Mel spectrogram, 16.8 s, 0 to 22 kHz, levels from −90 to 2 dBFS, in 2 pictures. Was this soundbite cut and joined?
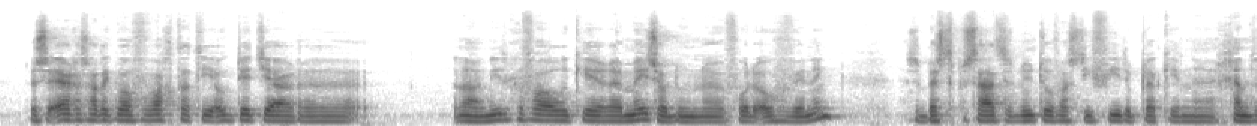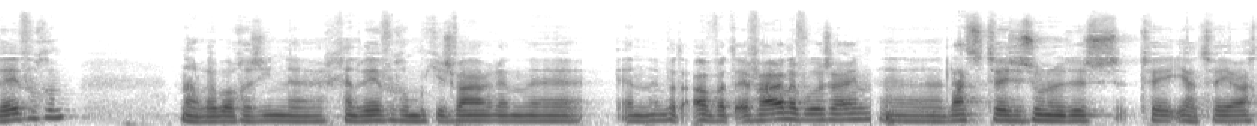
yes; 1 cut; at 14.2 s

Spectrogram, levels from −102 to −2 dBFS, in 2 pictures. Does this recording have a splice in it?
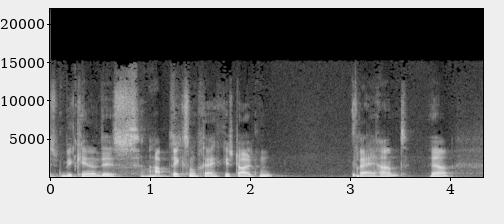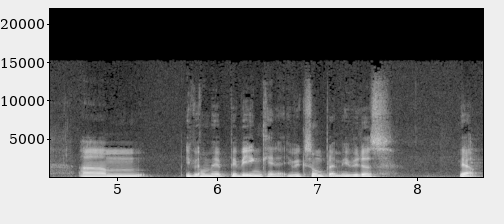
yes; 1 cut; at 5.8 s

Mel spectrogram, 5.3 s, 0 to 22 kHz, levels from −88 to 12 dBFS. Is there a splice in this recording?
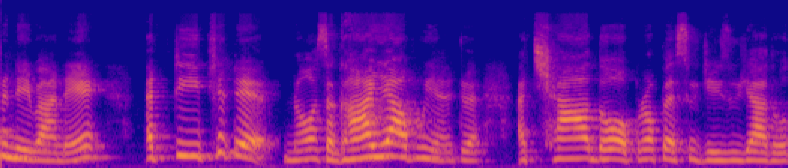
yes; 1 cut; at 1.9 s

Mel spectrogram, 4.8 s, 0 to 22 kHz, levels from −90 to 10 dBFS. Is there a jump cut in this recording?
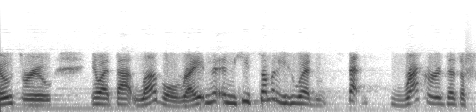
no; 0 cuts

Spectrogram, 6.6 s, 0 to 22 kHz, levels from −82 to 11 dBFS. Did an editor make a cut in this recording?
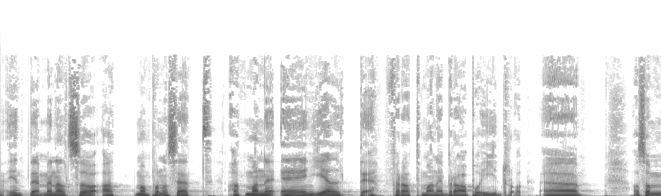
yes; 2 cuts; at 2.2 s, 5.3 s

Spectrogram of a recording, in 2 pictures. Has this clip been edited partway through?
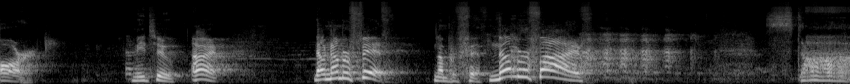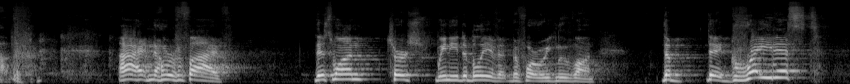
yes; 2 cuts; at 1.3 s, 14.1 s

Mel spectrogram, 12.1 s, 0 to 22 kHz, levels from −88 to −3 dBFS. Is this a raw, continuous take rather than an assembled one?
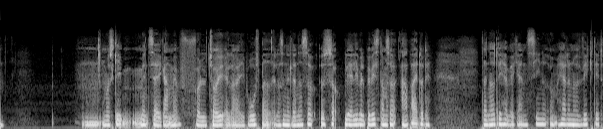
no; 3 cuts; at 6.3 s, 7.7 s, 9.9 s

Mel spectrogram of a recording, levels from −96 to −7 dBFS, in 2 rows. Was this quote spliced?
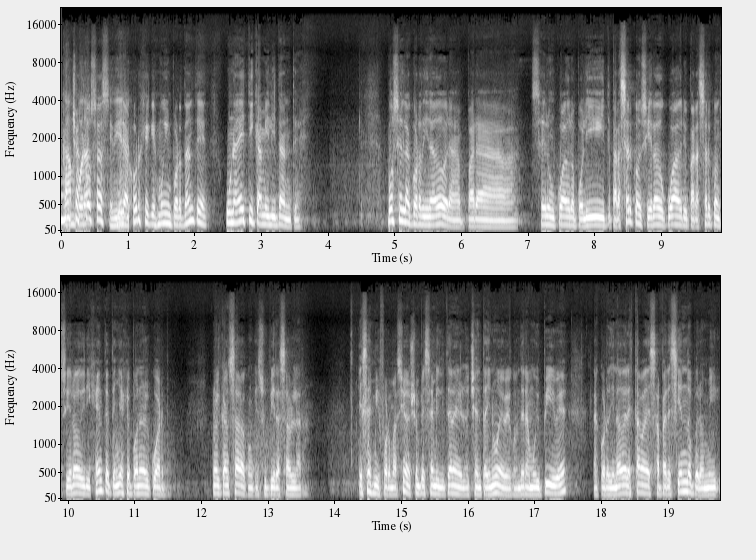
yes; 1 cut; at 1.0 s

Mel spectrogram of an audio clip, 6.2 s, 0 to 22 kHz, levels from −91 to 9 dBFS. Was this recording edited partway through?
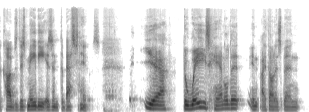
yes; 2 cuts; at 3.5 s, 5.2 s

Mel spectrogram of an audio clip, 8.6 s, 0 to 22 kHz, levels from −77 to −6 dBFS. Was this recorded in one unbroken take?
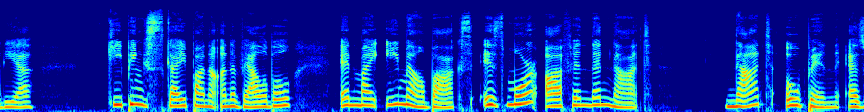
yes; 0 cuts

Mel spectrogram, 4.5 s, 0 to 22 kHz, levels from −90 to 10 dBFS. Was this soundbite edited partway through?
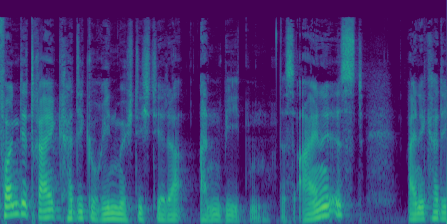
no; 0 cuts

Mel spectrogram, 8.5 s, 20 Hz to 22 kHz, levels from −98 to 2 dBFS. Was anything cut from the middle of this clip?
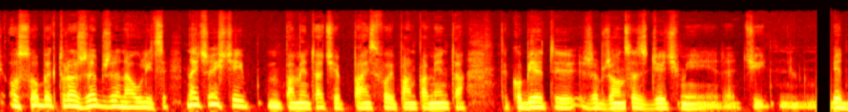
yes; 1 cut; at 1.8 s

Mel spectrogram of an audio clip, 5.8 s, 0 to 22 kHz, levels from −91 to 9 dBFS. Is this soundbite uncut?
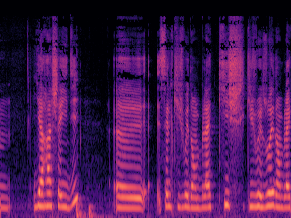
yes; 0 cuts

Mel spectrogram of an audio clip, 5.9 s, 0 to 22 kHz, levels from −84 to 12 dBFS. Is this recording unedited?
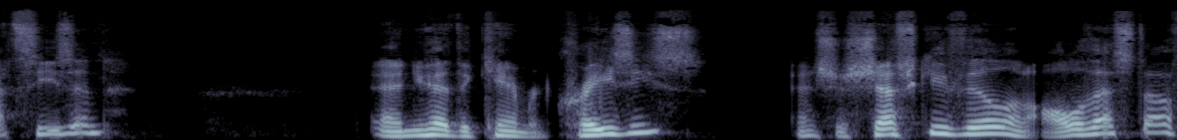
yes; 0 cuts

